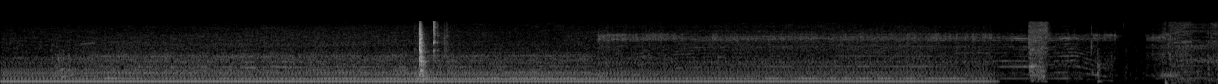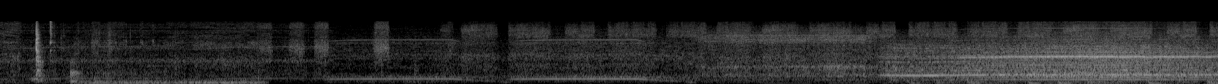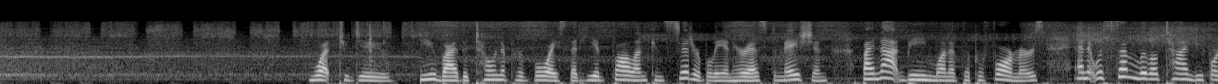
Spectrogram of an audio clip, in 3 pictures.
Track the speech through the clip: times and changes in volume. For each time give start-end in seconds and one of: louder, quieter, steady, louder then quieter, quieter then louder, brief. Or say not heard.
27.4-36.5 steady.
